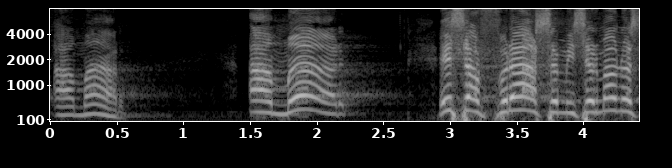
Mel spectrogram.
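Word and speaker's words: אָמַר: Dios, esa palabra viene de la raíz hebrea amar. Me gustó porque es una palabra en español, amar. ¿Sabe que dijo Dios? En hebreo se pronuncia amar.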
